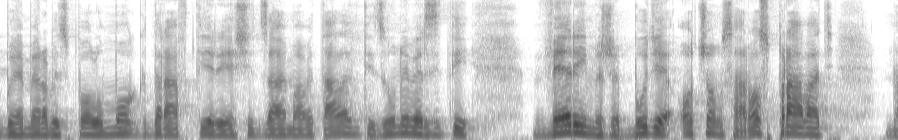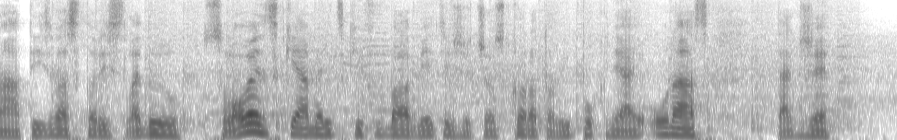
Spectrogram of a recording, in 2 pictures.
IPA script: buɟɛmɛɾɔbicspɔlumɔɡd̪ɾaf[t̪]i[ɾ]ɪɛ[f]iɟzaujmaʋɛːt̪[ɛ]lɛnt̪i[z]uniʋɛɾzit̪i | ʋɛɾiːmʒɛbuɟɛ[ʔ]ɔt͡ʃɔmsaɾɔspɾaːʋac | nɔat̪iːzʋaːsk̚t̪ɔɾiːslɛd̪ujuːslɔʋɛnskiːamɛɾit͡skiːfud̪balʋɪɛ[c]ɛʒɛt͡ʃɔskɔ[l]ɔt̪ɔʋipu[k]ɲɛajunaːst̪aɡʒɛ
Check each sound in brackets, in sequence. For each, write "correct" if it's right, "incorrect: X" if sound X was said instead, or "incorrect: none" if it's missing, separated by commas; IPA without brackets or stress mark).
correct, correct, incorrect: ʃ, incorrect: a, correct, correct, correct, incorrect: ɾ, correct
